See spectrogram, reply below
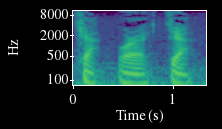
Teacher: palatal sounds where the entire dorsum of the tongue goes right up in there and makes a kya or a kya.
